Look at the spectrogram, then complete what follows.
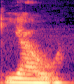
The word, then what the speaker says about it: Yaaw: Yeah, but in Tlingit, you actually round your lips for every single W. So instead of ya, it would sound like Yaaw.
